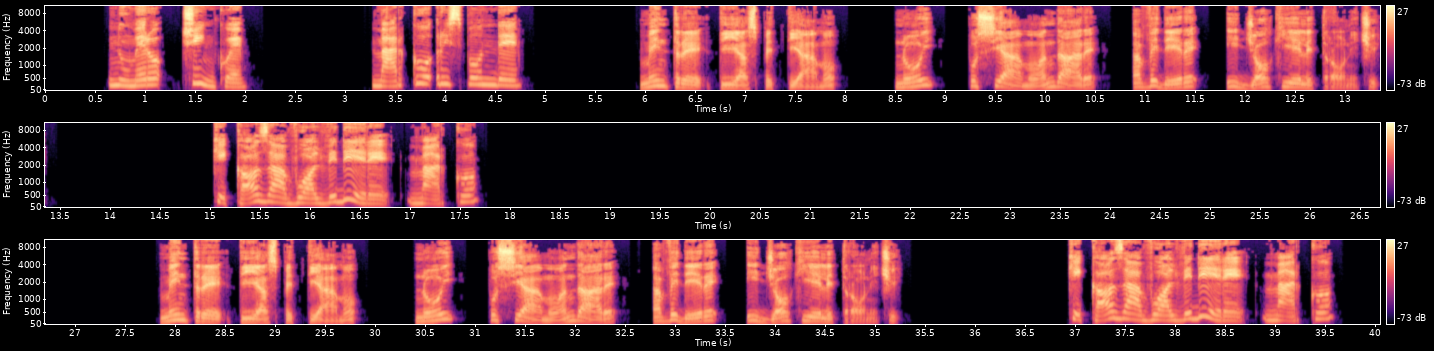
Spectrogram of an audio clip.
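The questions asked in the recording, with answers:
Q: Che cosa vuol vedere, Marco?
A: i giochi elettronici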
